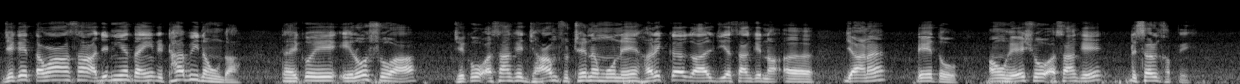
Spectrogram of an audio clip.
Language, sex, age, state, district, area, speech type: Sindhi, male, 30-45, Maharashtra, Thane, rural, spontaneous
